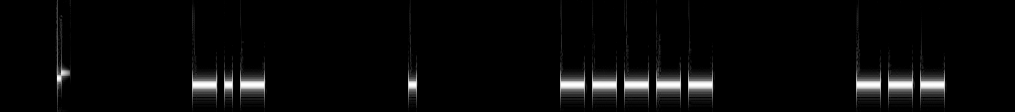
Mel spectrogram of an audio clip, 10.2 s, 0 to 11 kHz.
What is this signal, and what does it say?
Morse code, heard as a keyed tone, about 15 wpm, spaced as for 5 wpm, 700 Hz. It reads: KE0O
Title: USA Call Signs - 6x Character Spacing - 15wpm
